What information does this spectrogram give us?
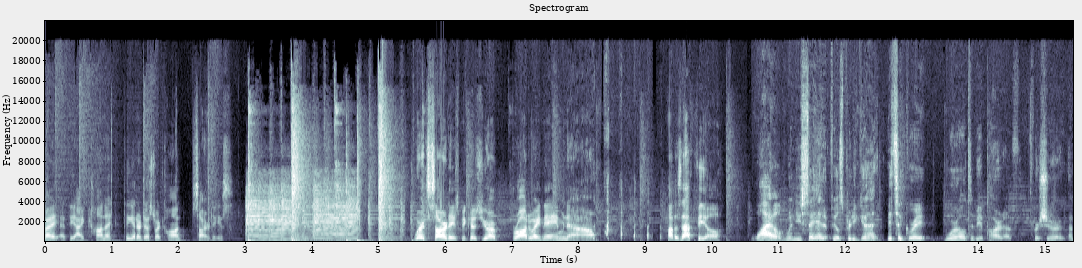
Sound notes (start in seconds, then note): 2.9 upbeat music; 7.9 Cameron laughing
